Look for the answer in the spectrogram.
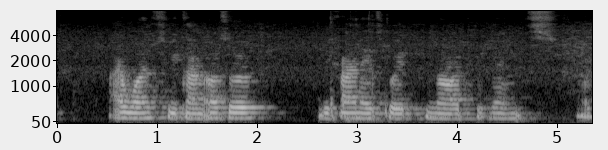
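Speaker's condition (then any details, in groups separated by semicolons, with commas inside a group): No condition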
